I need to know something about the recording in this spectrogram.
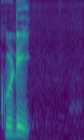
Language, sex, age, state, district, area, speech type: Telugu, male, 18-30, Andhra Pradesh, Konaseema, rural, read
